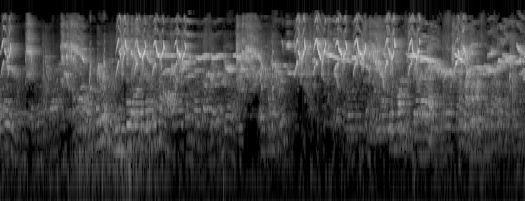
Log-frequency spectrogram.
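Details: Young Oriental magpie-robin singing loudly while mimicking a black-winged myna: bursts of rapid, varied whistles and harsh squawky notes, with stacked buzzy tones in places and constant chatter throughout.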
